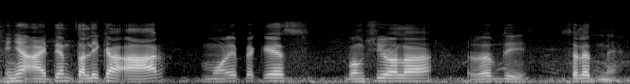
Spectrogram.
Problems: constant background noise, continuous background conversations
